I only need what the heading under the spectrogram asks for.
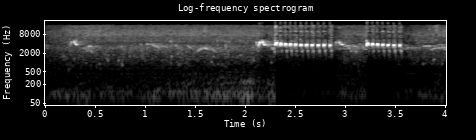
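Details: Female red-headed prinia calling to lure males: after a quiet stretch of rustling background, two short, fast, high trills of even ticking notes, each under a second, arriving about a second apart.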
